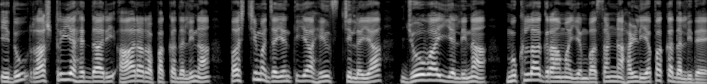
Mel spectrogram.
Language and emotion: Kannada, neutral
